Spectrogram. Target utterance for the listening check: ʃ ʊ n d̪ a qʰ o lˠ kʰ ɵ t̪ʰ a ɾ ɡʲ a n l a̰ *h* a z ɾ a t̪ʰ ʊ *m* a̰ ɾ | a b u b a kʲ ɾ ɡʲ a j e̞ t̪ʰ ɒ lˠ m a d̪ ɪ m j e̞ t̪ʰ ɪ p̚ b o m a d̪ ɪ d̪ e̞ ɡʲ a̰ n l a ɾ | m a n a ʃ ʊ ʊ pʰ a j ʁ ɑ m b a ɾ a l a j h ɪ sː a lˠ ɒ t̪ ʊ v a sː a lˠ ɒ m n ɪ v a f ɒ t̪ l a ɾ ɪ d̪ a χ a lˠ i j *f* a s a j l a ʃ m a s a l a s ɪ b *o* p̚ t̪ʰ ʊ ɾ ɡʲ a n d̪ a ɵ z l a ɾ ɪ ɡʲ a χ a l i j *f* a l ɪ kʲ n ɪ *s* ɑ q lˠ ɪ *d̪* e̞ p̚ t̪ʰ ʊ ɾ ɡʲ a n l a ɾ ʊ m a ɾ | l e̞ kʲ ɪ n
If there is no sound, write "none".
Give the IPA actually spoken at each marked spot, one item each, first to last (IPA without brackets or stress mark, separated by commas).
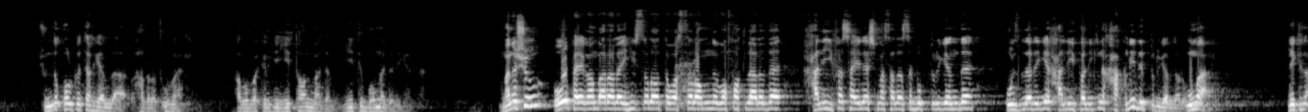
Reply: h, m, f, o, f, h, d̪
